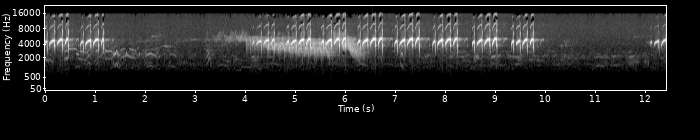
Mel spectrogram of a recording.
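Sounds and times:
male common sandpiper display call: 0.0s - 2.3s, 3.2s - 10.1s, 12.1s - 12.4s.

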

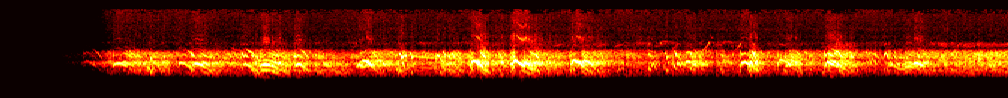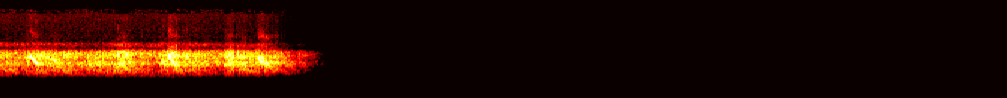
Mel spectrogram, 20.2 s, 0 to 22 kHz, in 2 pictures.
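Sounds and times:
chough nestlings calling: 0.9s - 13.1s.

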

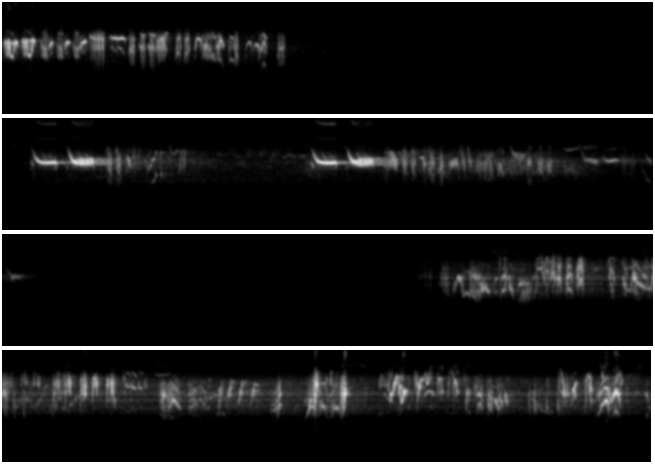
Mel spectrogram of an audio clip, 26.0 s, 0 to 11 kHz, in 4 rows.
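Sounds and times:
redwing song with scratchy chattering twitter and whistled notes: 0.0s - 2.8s, 6.8s - 13.2s, 17.4s - 26.0s.

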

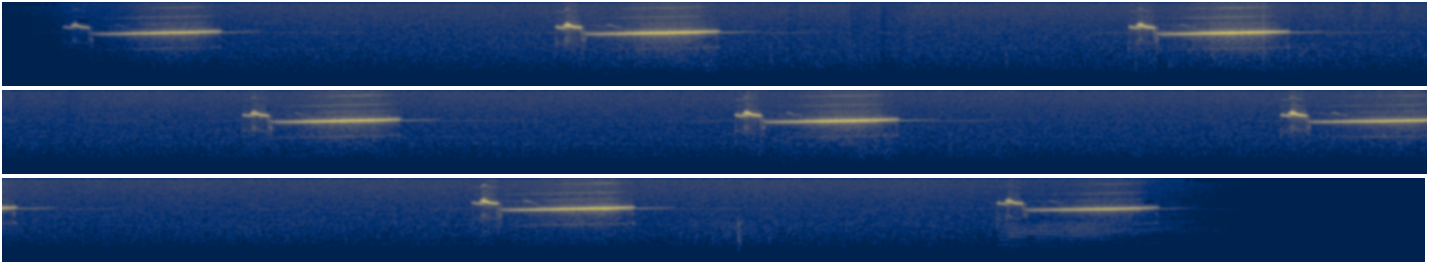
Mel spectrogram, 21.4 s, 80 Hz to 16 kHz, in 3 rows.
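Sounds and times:
bar-tailed lark song: 0.3s - 1.2s, 2.8s - 3.7s, 5.6s - 6.6s, 8.3s - 9.3s, 10.8s - 11.8s, 13.5s - 14.5s, 16.6s - 17.6s, 19.2s - 20.0s.

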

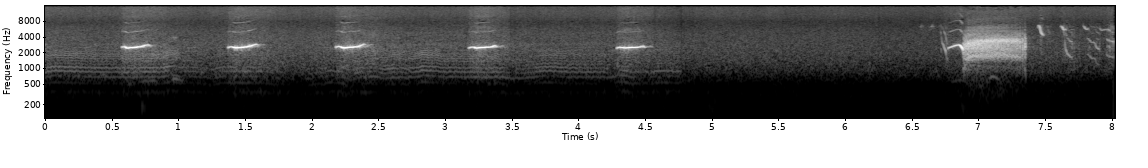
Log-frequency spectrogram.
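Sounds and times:
Black-shouldered Kite harsh rasping call: 0.6s - 1.6s, 2.2s - 2.5s, 3.2s - 3.5s
Black-shouldered Kite calling with short clear whistled notes: 0.6s - 2.5s, 3.2s - 3.5s, 4.3s - 4.6s.

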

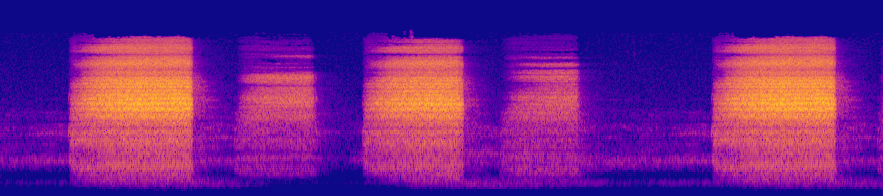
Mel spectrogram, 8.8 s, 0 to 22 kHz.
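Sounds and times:
downy young barn owl begging hisses: 0.7s - 5.8s, 7.1s - 8.4s.

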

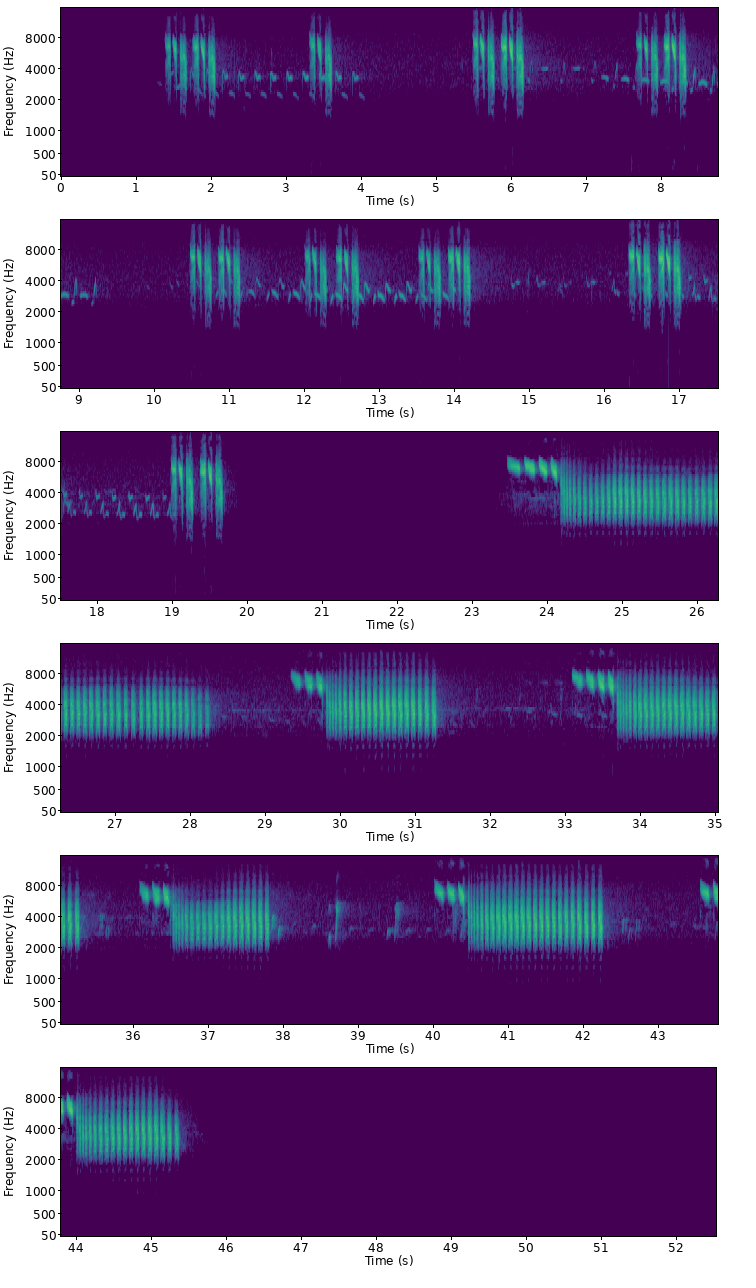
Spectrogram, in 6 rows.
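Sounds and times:
Sombre Tit calls: 1.4s - 4.1s, 5.5s - 9.3s, 10.2s - 19.7s, 23.5s - 42.9s, 43.5s - 45.4s.

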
